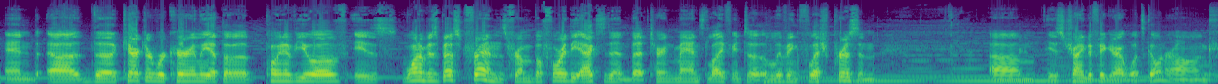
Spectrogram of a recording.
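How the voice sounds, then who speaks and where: A man's voice: mid-range voice, normal speed, sharp tone. A man livestreaming casual commentary on a visual novel, thinking aloud in a rambling, jokey way. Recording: music behind the voice. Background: game music.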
